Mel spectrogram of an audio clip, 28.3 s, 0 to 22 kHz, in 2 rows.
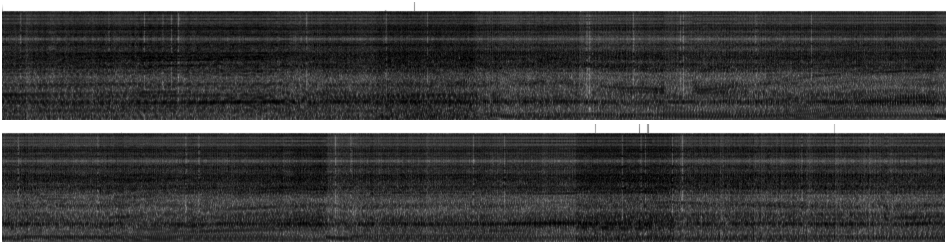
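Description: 1982 Honda CB400N Superdream's parallel-twin engine running under way, heard from a fork-mounted camera. Its pitch rises and falls with the throttle and dips sharply and recovers several times, over steady wind and road noise.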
